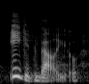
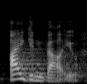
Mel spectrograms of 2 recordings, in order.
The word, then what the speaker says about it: eigenvalue: but I wasn't quite sure on how to pronounce it looked to me like vegan value so right I mean I think that's what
